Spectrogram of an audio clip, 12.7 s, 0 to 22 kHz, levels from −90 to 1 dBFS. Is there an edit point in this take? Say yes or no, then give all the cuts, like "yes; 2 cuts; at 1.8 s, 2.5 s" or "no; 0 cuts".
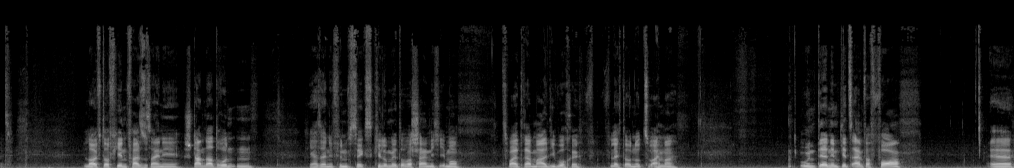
yes; 2 cuts; at 1.8 s, 10.5 s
